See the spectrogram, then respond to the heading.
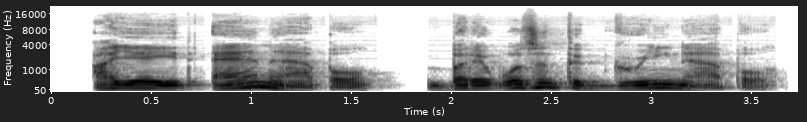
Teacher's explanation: we also stress the indefinite article to emphasize that the noun that follows is completely random and not a definite person or thing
